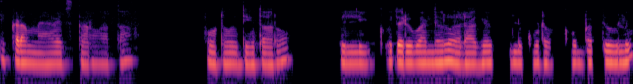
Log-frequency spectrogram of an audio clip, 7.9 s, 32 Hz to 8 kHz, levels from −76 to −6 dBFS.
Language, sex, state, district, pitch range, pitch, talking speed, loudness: Telugu, male, Telangana, Karimnagar, 130-140 Hz, 135 Hz, 100 wpm, -34 LUFS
